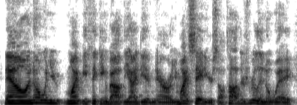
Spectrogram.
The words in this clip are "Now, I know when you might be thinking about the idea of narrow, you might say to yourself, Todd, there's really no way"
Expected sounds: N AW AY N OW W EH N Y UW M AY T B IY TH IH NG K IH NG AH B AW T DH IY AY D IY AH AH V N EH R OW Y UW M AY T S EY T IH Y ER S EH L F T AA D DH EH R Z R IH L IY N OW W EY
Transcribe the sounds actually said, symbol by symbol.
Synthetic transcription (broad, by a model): N AW AY N OW W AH N Y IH M AY T B IY TH IH NG K IH NG AH B AW T DH IY AY D IY AH AH V N EH R OW Y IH M AY T S EY T IH Y ER S EH L F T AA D DH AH R Z R IH L IY N OW W EY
